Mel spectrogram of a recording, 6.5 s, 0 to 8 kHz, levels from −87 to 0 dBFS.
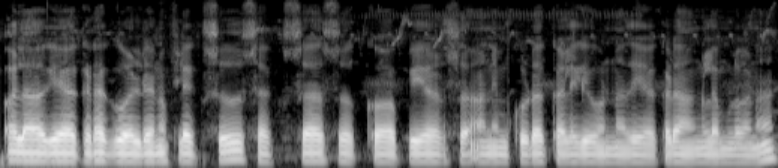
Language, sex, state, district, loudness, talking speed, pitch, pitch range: Telugu, male, Andhra Pradesh, Sri Satya Sai, -16 LUFS, 120 wpm, 90 Hz, 85-95 Hz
